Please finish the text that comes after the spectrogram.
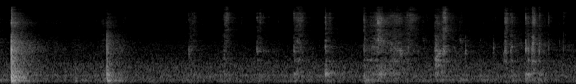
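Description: Cream cheese, sugar and flavouring whisked together for a cheesecake, giving irregular clinks and taps of the whisk against the bowl, fairly quiet and close, with no talking.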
